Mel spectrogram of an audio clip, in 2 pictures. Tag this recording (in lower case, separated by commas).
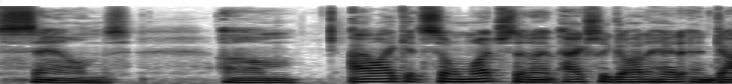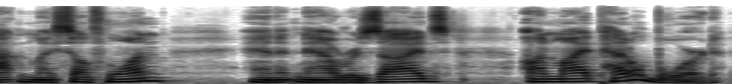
speech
